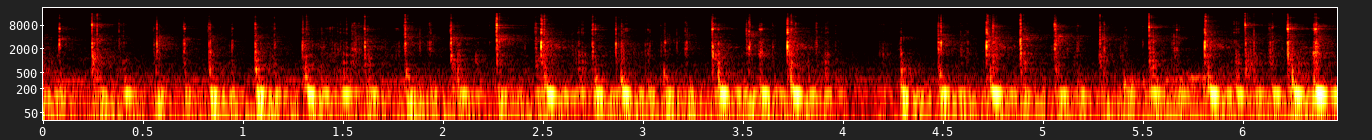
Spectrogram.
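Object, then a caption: Plastic computer keyboard. Long nails type rapidly on a black plastic computer keyboard. A dense stream of sharp, bright clicks with very short decay rides over a steady low hum, with a brief lull just before the fourth second.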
